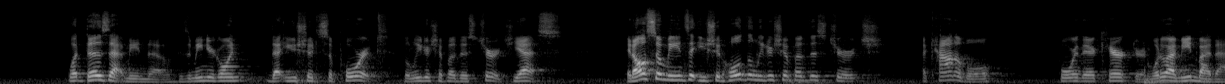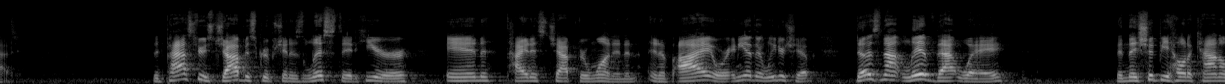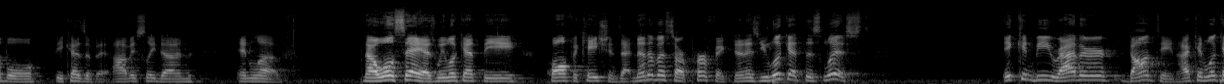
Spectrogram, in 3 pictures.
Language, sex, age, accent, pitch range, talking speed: English, male, 30-49, American, 140-180 Hz, 180 wpm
